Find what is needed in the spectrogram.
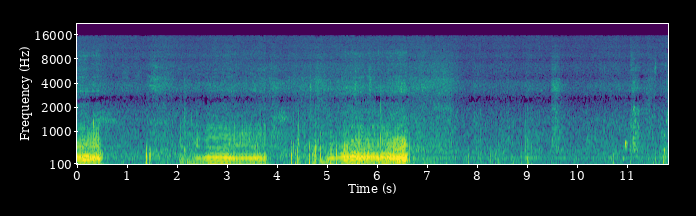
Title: The snoring hound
